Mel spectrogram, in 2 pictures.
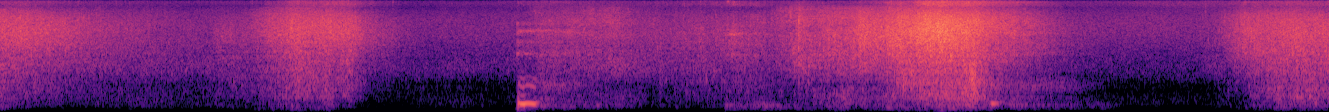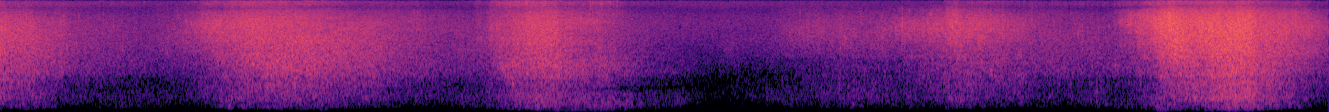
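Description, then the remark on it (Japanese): Ocean waves wash in and break near a harbor in a steady rhythm, each surge swelling and fading every couple of seconds, moderately loud, with a faint breezy hiss underneath and no voices. “ねえねえ、ただ波をじーっと見てるだけじゃつまんないし、ちょっと中、入ってみない？”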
